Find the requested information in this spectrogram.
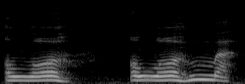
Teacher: لام کے اوپر شد کی وجہ سے اور کھڑے زبر کی وجہ سے اس کو ایک الف کے جتنا لمبا کھینچ کے پڑھیں گے، اس کو جلدی سے اللہم نہیں پڑھیں گے۔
